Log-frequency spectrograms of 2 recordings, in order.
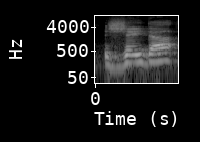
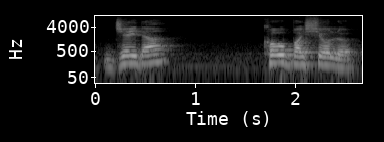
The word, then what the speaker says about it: Ceyda: your name how would you spell it how would you say it okay okay cold B Jada so Jada or Jada Jada K wow okay so I'm going to I'm going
